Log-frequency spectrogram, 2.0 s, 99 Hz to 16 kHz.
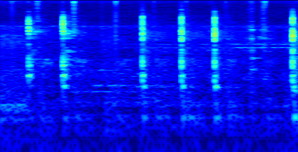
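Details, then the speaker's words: Top-load fully automatic washing machine solenoid tested directly on 220 V supply: sharp, crisp clicks at an irregular pace of about three a second, showing the solenoid is working. "ये cut cut की आवाज आ रही है तो इसका मतलब सही है"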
